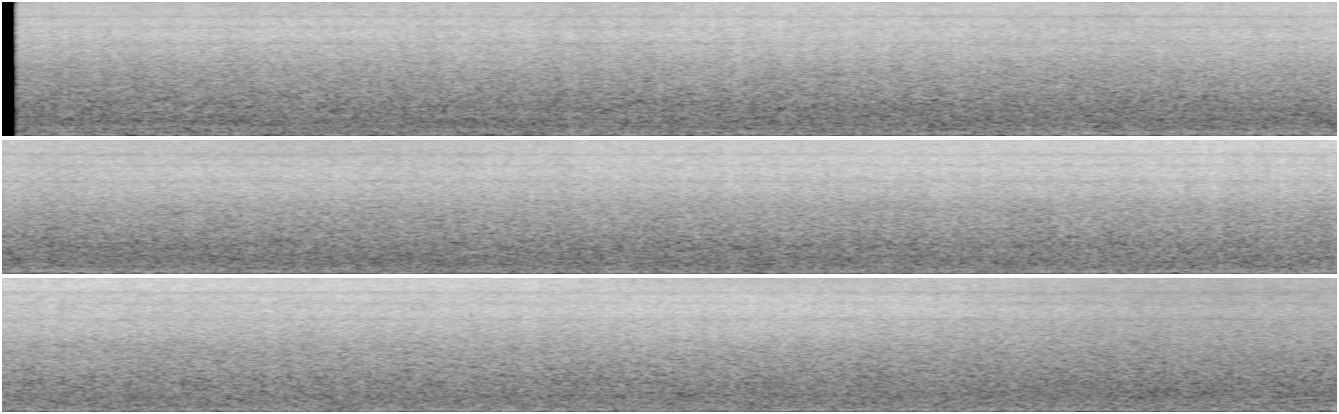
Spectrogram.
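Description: Tall waterfall plunging over a rock cliff into a pool close by: a steady, loud rush of falling water.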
